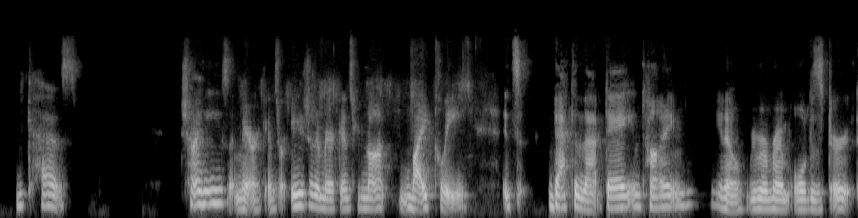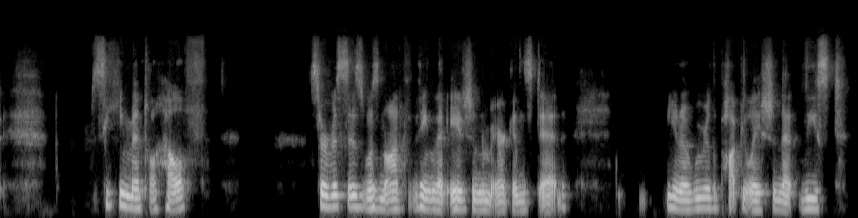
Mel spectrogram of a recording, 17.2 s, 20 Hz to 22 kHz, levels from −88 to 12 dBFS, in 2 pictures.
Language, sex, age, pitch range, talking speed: English, female, 40-59, 135-205 Hz, 140 wpm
